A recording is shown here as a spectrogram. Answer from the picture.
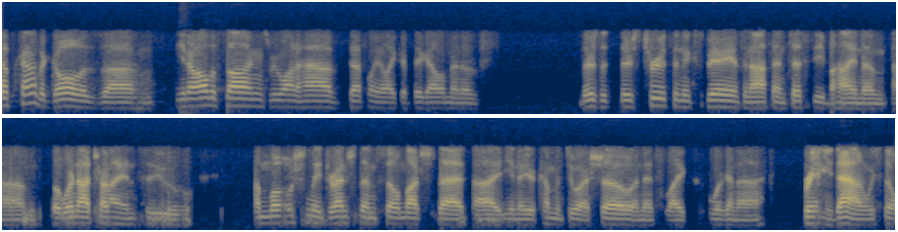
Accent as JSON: {"language": "English", "region": "Minnesota", "country": "United States", "lives_now": "New York, United States", "said": "As far as me personally, I'm from Minnesota. I ended up kind of bouncing around the country for the better part of a year, ended up in New York."}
